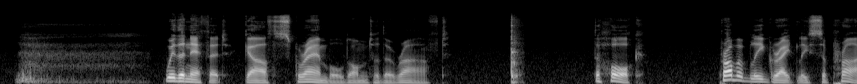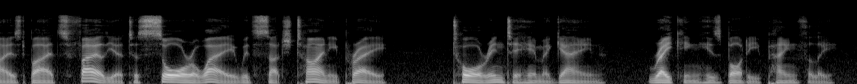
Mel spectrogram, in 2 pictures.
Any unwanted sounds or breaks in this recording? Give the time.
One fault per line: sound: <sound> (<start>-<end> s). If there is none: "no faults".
sound: sigh (0.1-1.5 s)
sound: tap (5.1-5.3 s)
